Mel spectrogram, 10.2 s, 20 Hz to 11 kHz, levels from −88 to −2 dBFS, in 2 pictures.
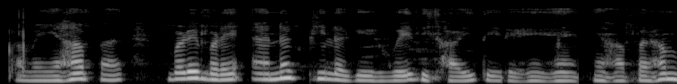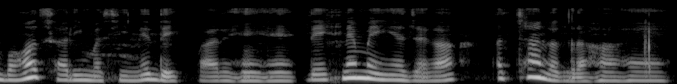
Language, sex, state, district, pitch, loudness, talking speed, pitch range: Hindi, female, Maharashtra, Aurangabad, 180 Hz, -35 LUFS, 175 wpm, 165-220 Hz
